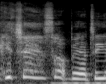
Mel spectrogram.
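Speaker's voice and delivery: high, held-back coach's order; imitated coach. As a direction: mimic the coach ordering a player up. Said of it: "that's how he was".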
